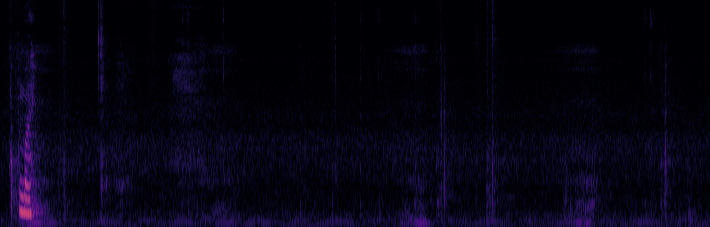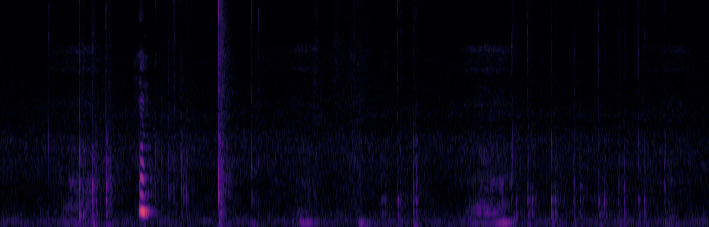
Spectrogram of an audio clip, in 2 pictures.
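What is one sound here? Keys click as someone types on a computer keyboard.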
